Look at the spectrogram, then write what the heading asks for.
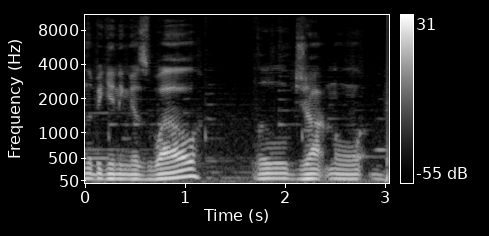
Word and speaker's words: Jotunhel: It's called Jotunhel or Jotunhel. I've seen this pronounced a lot of different ways. Jotunhel is the way I pronounce it. Jotunhel is the way I've seen it pronounced as well.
